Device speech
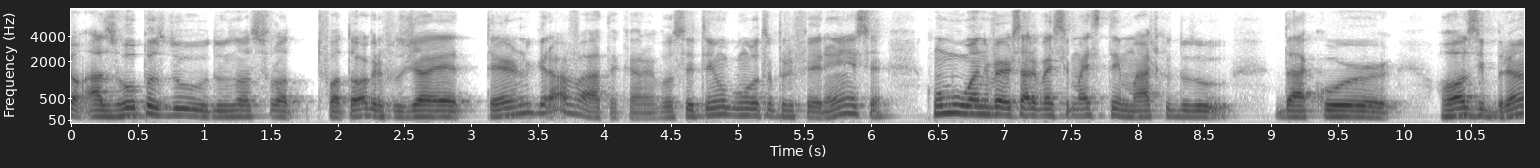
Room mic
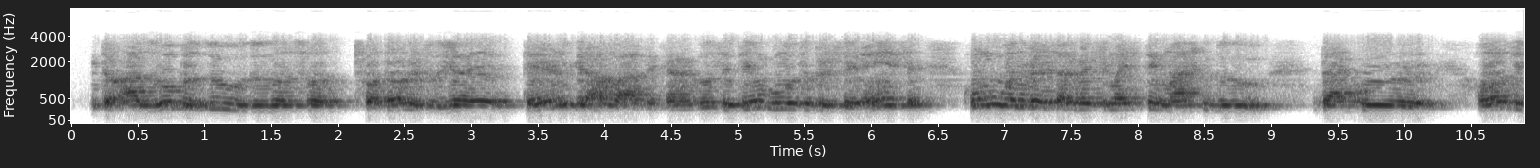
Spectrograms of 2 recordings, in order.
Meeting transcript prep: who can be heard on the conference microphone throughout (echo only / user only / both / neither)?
echo only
